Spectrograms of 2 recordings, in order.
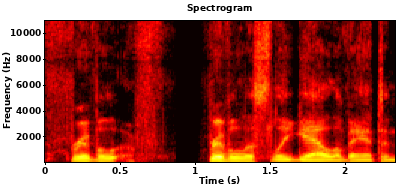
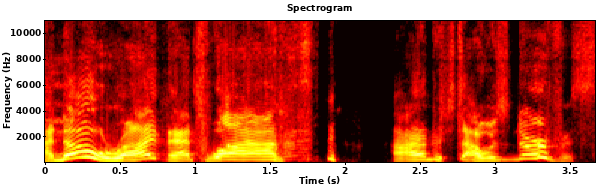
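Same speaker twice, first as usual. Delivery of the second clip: flustered defence; 9 semitones higher, 9 dB louder than usual. Real, not acted. Embarrassed laughing self-defence.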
